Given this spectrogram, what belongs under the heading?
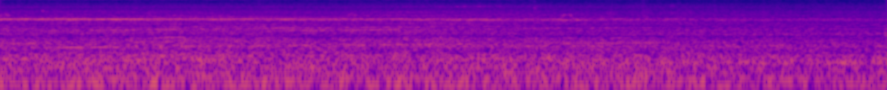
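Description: A tram runs through downtown Houston, giving a steady loud rumble and rail roar that stays constant from start to end, with no voices heard.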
